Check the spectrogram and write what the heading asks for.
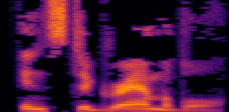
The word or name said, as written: instagrammable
